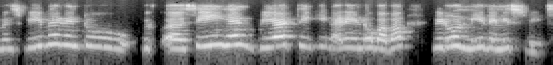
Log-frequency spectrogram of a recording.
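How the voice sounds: A woman's high pitch at a moderate pace, with ordinary pitch variation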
